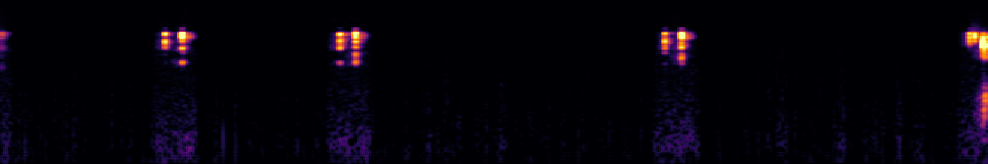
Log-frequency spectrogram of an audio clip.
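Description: A computer mouse clicks in short paired bursts, sharp and quiet, about four separate double clicks spaced irregularly across near silence.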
